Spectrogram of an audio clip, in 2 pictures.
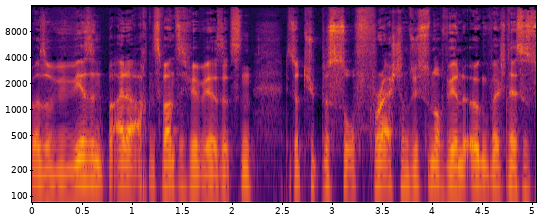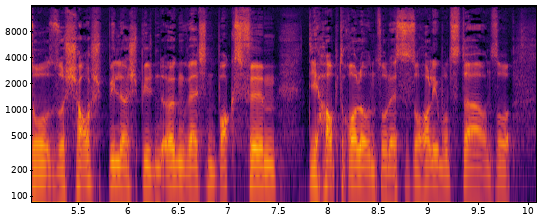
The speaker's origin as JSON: {"language": "German", "area": "region around Dillinger Hütte", "region": "Saarland", "country": "Germany", "tie": "born or raised there", "said": "der größte Arbeitgeber in meiner Heimatregion"}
